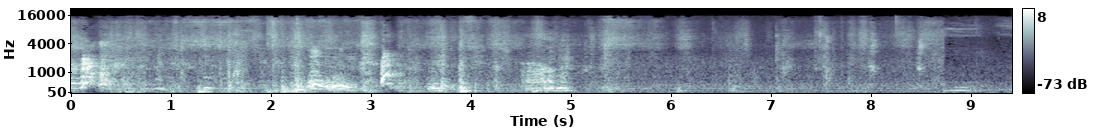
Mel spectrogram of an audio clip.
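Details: Golden Retriever puppies at 110 days old, four of them present, filmed 13 August 2018; a burst of short barks and yelps crowds the first five seconds, then fades to scattered softer sounds with faint voices behind.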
